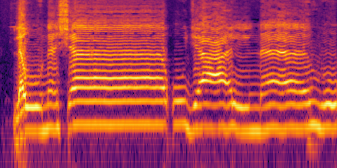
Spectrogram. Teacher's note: pangkal di sini keluarnya Hamzah dan ha kata ulama Hamzah ni ha ini adalah huruf yang paling lemah sangat lemah kita tak boleh nak sebut kuat sangat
